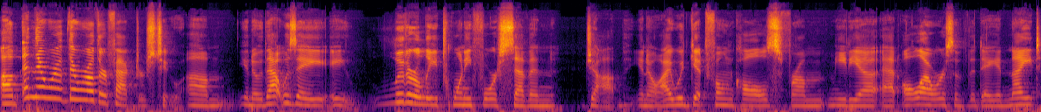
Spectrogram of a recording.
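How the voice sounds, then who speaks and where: In an unremarkable speaking voice, a woman talks at a medium pitch and moderate pace with ordinary pitch variation. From US Midwest, St. Louis. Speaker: theater marketing director, former PR professional. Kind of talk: podcast interview.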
